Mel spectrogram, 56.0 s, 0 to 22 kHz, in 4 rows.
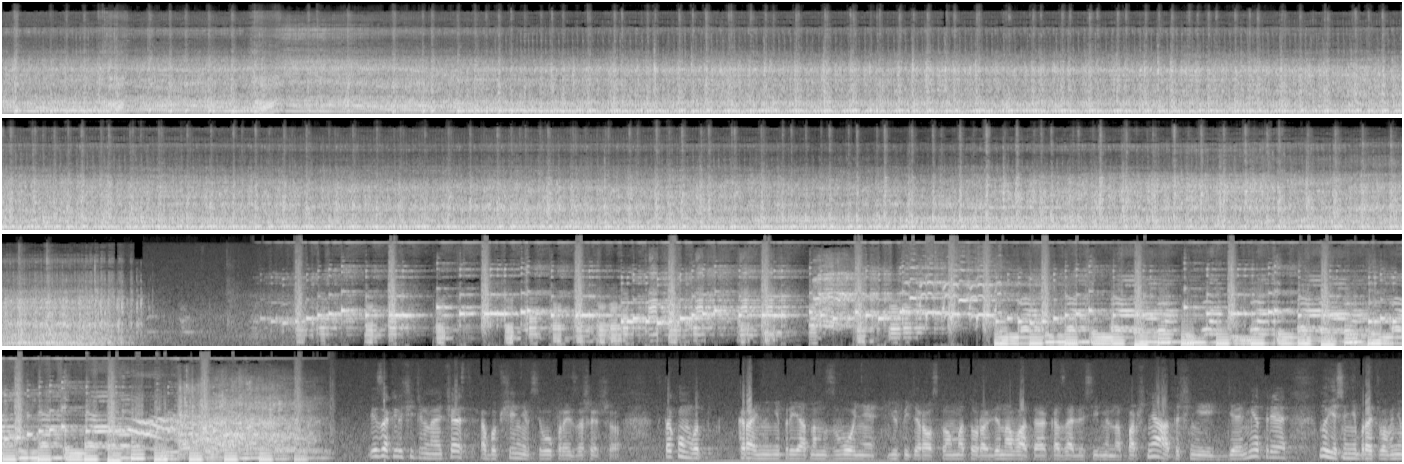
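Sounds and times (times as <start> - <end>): two-stroke motorcycle engine running: 0.0 - 29.4.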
